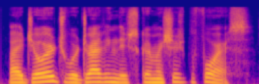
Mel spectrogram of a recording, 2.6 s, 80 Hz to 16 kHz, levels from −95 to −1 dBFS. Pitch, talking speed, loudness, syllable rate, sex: 165 Hz, 185 wpm, -17 LUFS, 6.3 syllables/s, female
